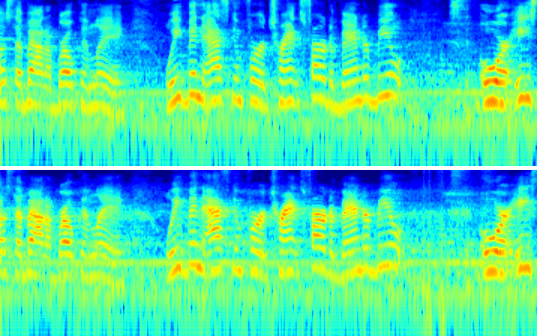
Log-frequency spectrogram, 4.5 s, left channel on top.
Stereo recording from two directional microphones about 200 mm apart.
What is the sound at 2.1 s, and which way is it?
Speech, 75° left (ahead or behind).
